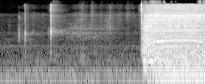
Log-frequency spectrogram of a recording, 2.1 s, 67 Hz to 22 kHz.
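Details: Johnson GT 200 outboard after starter and power pack replacement: a few quiet taps, then a loud, steady whirring churn as the new starter spins the engine strongly without stalling; normal cranking, spark on all cylinders.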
